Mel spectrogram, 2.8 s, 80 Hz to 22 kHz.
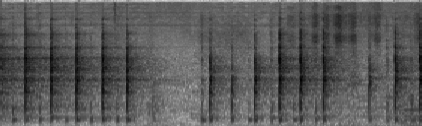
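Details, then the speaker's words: Range Rover L405 3.0 engine stripped down for serious knock: sharp metallic clacks about six per second as the number two connecting rod is rocked by hand, source of the knock. "Number two, that's where the engine knocking is."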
